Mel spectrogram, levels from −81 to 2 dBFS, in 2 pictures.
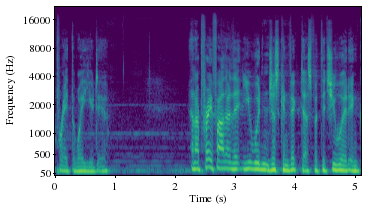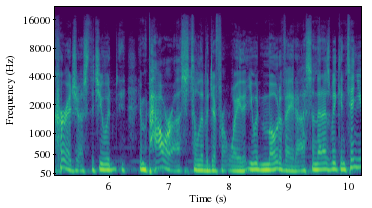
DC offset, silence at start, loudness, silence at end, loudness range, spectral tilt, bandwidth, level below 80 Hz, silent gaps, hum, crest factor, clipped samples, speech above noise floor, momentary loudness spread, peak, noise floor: under 0.1%; 0.05 s; -18 LUFS; 0 s; 3 LU; -5 dB/octave; 17 kHz; -46 dBFS; none; none; 14 dB; under 0.1%; 27 dB; 6 LU; -4 dBFS; -45 dBFS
